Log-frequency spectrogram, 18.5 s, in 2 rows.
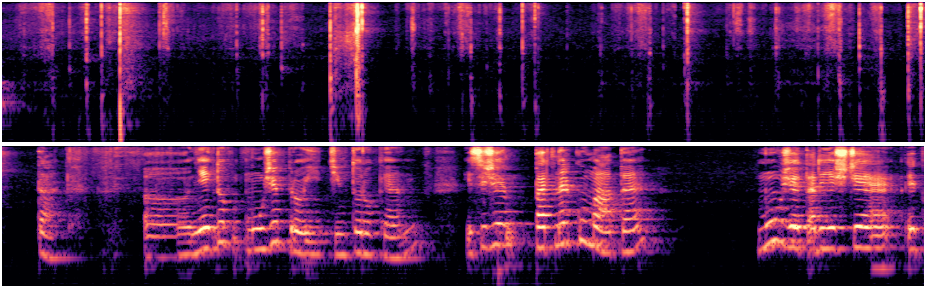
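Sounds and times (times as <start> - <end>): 
tarot cards being drawn and shuffled: 0.1 - 9.4
speech: 9.6 - 10.0, 11.2 - 15.8, 16.8 - 18.4.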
